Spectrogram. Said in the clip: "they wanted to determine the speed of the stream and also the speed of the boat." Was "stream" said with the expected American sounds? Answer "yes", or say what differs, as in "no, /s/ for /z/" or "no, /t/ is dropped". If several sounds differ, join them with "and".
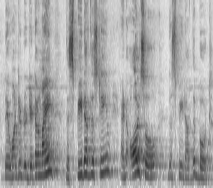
no, /ɹ/ is dropped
